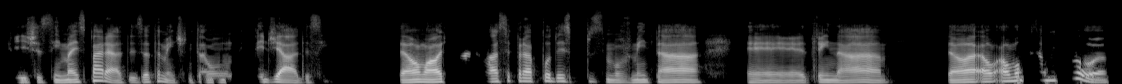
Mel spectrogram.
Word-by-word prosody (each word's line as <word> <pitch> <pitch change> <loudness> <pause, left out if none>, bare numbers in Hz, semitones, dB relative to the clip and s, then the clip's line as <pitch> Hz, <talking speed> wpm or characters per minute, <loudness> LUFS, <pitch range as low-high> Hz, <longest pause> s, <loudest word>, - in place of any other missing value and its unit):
triste, 100 +1 -3
assim 105 0 -5
mais 105 +3 +1
parado, 150 - +2
exatamente. 110 - -5
Então, 100 +2 -7 0.3
entediado 100 -6 +1
assim. 140 +10 -18 0.7
Então 105 +2 +5
é - - +7
uma 115 -1 +6
ótima 120 +2 +3 0.3
classe 135 -1 -1
pra 150 -3 +2
poder 150 0 -3
s 145 - -7
p 135 - -18
se 120 - -17
movimentar, 105 +1 +1 0.4
eh, 90 -1 -3
treinar. 100 0 0 0.6
Então, 105 +2 +4
é 115 - +4
é - - +5 0.2
uma 155 +4 +3
opção 185 +1 -8
muito 185 0 -5
boa. 220 - 0
105 Hz, 150 wpm, -22 LUFS, 100-125 Hz, 0.7 s, é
